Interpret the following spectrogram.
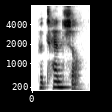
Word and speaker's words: potential: the tential three syllables which one is the stress the first syllable the second or the third potential it's the middle syllable potential potential how about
